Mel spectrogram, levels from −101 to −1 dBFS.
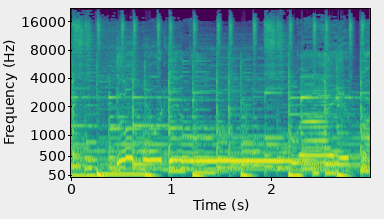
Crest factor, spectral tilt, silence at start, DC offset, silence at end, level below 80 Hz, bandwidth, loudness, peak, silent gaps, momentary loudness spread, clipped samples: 8 dB; -6.5 dB/octave; 0 s; under 0.1%; 0 s; -16 dBFS; 19.5 kHz; -9 LUFS; 0 dBFS; none; 2 LU; 0.5%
